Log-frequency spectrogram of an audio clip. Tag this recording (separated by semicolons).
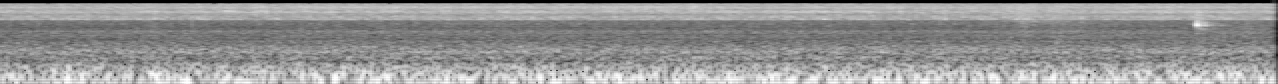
gas; stove; clicking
